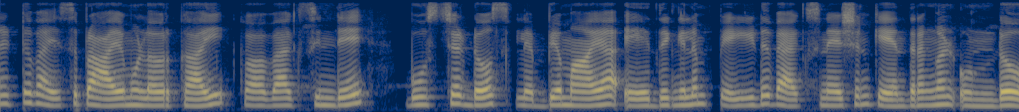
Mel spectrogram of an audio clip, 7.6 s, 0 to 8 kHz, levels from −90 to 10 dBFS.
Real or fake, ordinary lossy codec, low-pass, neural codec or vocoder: real; none; 7.2 kHz; none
